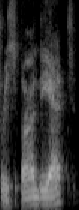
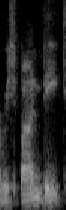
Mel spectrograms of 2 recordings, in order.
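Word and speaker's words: respondeat superior: It's pronounced respondeat or respondit, either one is fine.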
